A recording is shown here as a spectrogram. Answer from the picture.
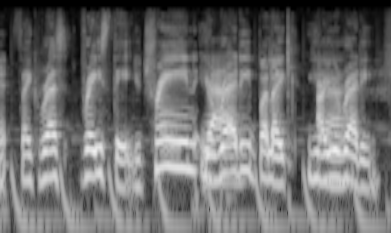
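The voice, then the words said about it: Heavy Spanish accent in English. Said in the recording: “I feel like I'm speaking like broken English the whole time ... I have a heavy accent ... thinking in Spanish”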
